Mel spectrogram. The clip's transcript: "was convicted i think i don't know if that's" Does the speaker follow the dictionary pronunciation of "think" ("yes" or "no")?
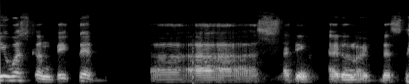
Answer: no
